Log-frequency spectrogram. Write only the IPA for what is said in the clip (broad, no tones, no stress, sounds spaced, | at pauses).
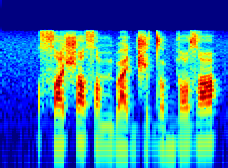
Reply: sˤ ɛ ʃ ɛ sˤ ɛ m b a d͡ʒ ə d ɔ bʲ o zˤ ɐ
